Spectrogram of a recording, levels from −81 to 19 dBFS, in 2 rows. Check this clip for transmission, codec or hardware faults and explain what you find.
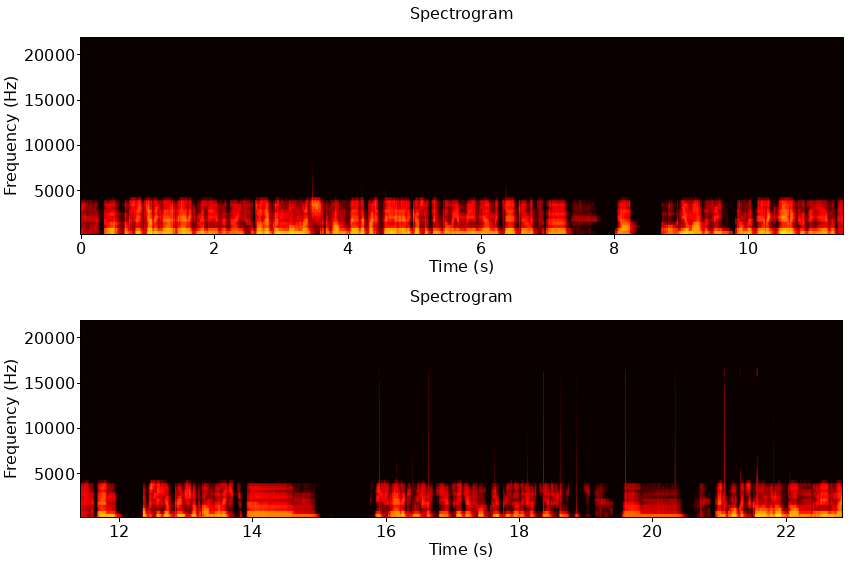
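Two faults are audible in the speech, and both sit on top of a call path whose sound is band-limited at 4 kHz.

The first is a jitter buffer speed-up from 7.72 to 9.96 s. The receiver's buffer had filled past its target, as happens when delayed packets arrive in a bunch. To drain it, the receiver cut out short pieces, each one or a few pitch periods long, over and over. About a fifth of a second was removed. The speech plays at 108% speed but keeps its pitch. It sounds briefly hurried.

The second is periodic USB or driver dropouts from 14.92 to 22.06 s. At a steady 0.246 s interval, something blocked the audio driver or the USB transfer. Each time, a few milliseconds of audio were skipped outright rather than filled with silence. There are around thirty of these gaps. They come through as an even train of ticks, roughly four per second, heard only while sound is present.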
